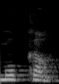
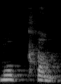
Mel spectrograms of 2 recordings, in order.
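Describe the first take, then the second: Both takes have the same delivery.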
